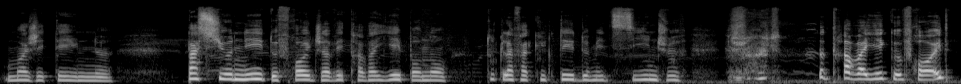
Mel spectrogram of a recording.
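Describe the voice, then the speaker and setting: Older woman, measured slow speech, interview guest. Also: medium pitch. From Brazil. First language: Portuguese. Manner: thoughtful, unhurried, laughs now and then. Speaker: guest, psychoanalyst and writer. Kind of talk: relaxed interview conversation.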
